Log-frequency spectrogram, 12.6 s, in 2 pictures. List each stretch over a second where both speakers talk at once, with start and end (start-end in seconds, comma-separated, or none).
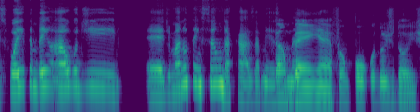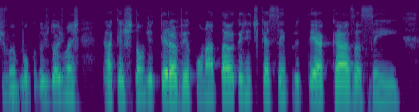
none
